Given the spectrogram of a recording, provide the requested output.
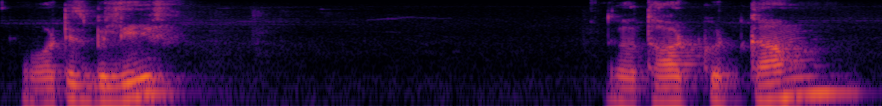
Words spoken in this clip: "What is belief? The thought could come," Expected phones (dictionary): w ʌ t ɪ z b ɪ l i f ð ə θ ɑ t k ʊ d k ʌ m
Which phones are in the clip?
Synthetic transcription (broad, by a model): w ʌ t ɪ z b ɪ l i f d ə t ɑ t k ʊ d k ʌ m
